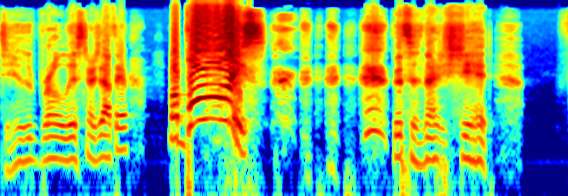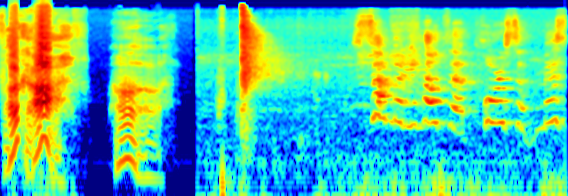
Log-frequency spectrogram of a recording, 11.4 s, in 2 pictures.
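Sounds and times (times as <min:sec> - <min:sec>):
speech: 0:00.1 - 0:07.4
flogger whip crack: 0:07.9 - 0:08.6.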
